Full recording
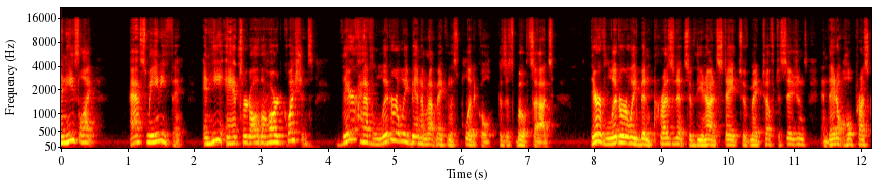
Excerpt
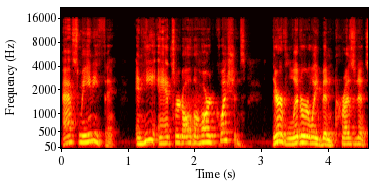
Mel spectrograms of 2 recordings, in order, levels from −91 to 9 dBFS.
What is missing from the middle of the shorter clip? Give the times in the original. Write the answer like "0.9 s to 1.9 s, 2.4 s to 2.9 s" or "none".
4.0 s to 7.8 s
